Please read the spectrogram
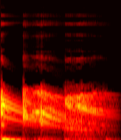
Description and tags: as always, sounds are made on linux using the various softsynths and effects of the open source community, synthesizing layering and processing with renoise as a daw and plugin host.
abstract, artificial, bleep, computer, digital, effect, electric, future, futuristic, game, glitch, noise, notification, robotics, sci-fi, sfx, sound-design, UI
